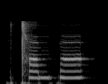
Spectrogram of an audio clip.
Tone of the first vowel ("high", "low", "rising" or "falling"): high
